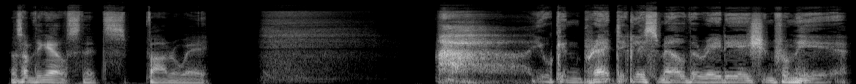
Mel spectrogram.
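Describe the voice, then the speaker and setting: A man's voice: fairly low pitch, fairly bright tone, husky, no room sound, full character voice. An actor playing a prim, snobbish male companion in a video game, with a dry, sardonic delivery.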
